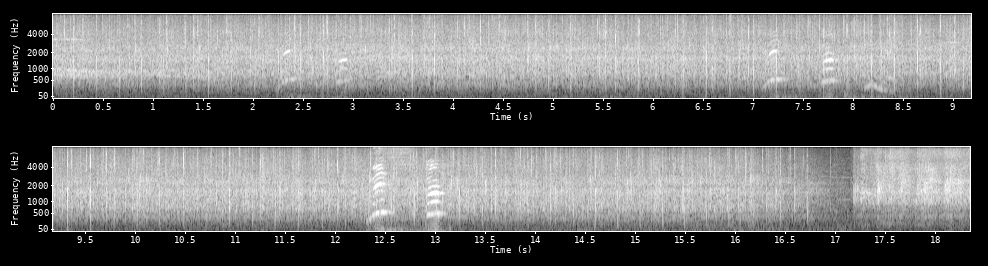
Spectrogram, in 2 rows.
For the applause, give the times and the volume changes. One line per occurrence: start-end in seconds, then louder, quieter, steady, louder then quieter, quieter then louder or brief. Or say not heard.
0.0-18.3 steady.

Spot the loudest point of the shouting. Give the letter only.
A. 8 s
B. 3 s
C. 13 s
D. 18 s
C.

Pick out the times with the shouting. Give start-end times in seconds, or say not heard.
2.2-3.0, 7.1-8.6, 12.3-13.1.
